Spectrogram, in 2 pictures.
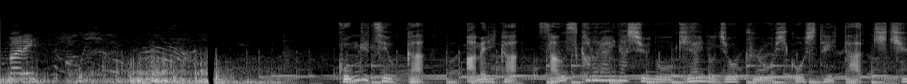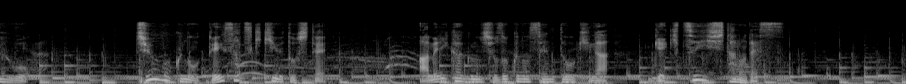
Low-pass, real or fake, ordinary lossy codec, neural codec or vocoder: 7.2 kHz; real; none; none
